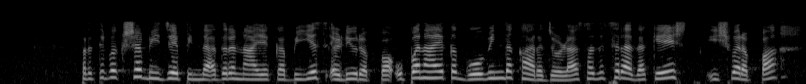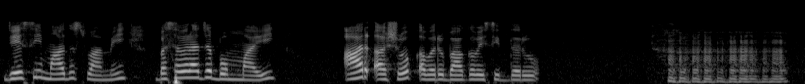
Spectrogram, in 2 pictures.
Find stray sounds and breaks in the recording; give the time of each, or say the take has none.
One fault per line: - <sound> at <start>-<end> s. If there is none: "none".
- laugh at 14.6-16.0 s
